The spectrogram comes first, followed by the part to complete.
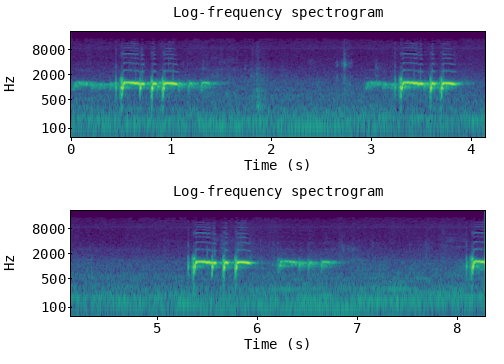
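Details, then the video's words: Zebra dove of a local strain, a frequent caller, calling to others: four bright cooing phrases spaced about two and a half seconds apart. Each is a quick stuttered cluster of notes that fades into a softer trilled tail. "Suara burung perkutut memanggil kawan."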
